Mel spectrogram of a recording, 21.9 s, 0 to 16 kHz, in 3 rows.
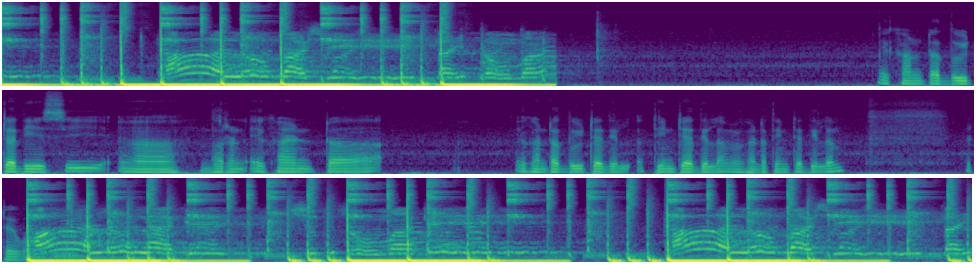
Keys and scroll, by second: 4.4 space, 14.9 space.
